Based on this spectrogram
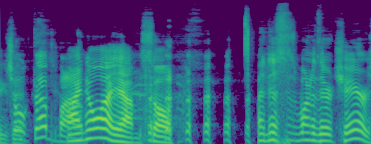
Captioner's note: laughing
